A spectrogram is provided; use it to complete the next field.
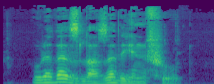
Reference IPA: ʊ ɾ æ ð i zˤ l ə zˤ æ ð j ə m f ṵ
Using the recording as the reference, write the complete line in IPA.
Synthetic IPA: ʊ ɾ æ ð æ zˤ l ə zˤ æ ð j ə n f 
